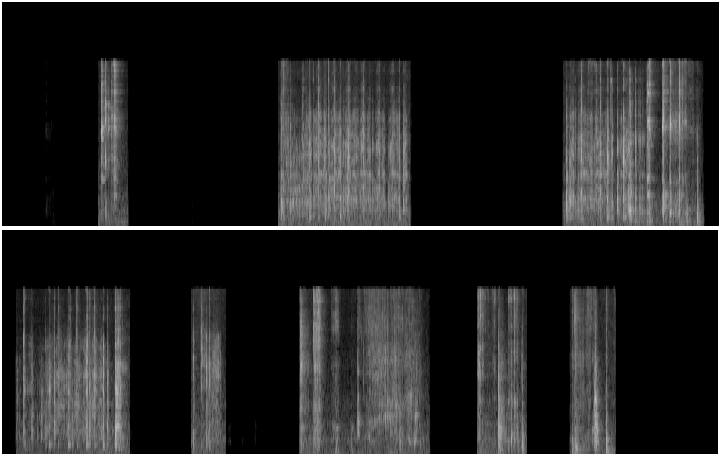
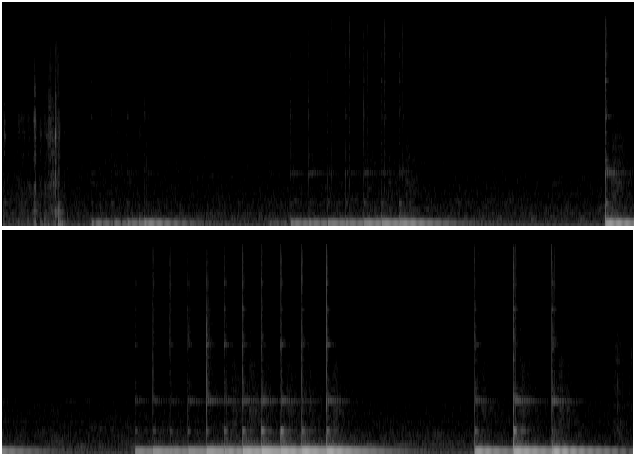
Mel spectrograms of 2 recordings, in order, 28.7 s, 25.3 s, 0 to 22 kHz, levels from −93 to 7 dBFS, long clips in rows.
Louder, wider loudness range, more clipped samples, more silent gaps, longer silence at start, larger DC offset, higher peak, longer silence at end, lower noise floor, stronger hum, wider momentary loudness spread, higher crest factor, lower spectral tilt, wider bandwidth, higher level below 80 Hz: first, -30 LUFS vs -42 LUFS; second, 11 LU vs 22 LU; neither; neither; first, 1.9 s vs 0.65 s; neither; first, -6 dBFS vs -24 dBFS; first, 2.05 s vs 0 s; first, under -90 dBFS vs -77 dBFS; neither; second, 15 LU vs 24 LU; first, 28 dB vs 18 dB; second, -2 dB/octave vs -7.5 dB/octave; second, 7.8 kHz vs 8.6 kHz; second, -60 dBFS vs -42 dBFS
